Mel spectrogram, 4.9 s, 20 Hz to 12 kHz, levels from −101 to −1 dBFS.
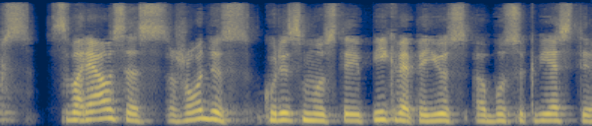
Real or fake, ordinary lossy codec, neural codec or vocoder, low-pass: fake; AAC, 32 kbps; codec, 24 kHz, 0.9 kbps, DualCodec; 10.8 kHz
